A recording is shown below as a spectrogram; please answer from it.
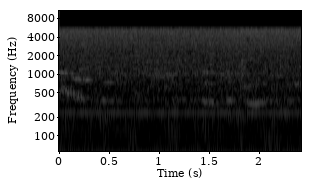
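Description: A faint short cry, like a cat's meow, falling in pitch right at the start, over a steady low hum.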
